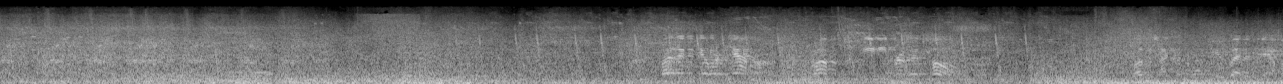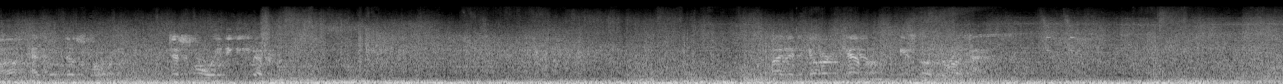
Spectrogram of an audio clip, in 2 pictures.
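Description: Energy weapons fire with rumbling blasts.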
